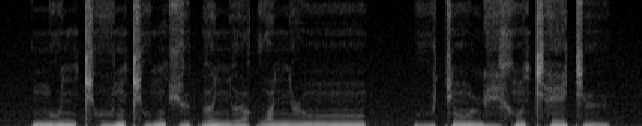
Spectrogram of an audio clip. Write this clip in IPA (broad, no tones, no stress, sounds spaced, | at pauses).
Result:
n̪ u ɲ cʰ o̤ n cʰ ṳ ŋ ç ʉ ɠ ɵ ɲ ɵː ɡ ðˤ o ɲ ɹ ũː | ṳ c ũː ɳ e̤ x ũ cʰ e c ʉ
